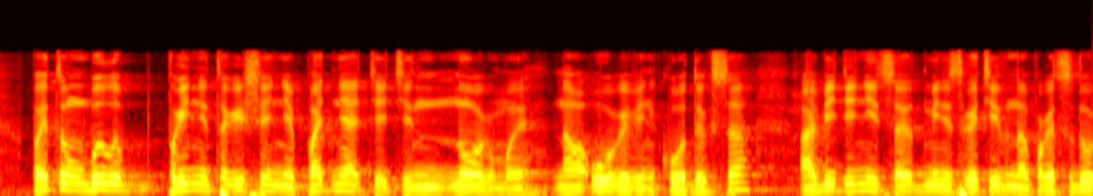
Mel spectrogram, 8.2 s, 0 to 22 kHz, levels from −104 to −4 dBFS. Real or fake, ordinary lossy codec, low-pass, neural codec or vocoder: real; none; 7.2 kHz; none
